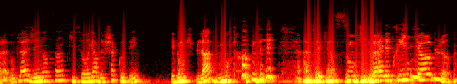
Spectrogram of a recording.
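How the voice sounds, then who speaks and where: Speaking at a very slow pace, a man uses a high pitch and lively intonation. His loudness swings widely. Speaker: tech YouTuber doing experiments. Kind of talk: casual demo video.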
